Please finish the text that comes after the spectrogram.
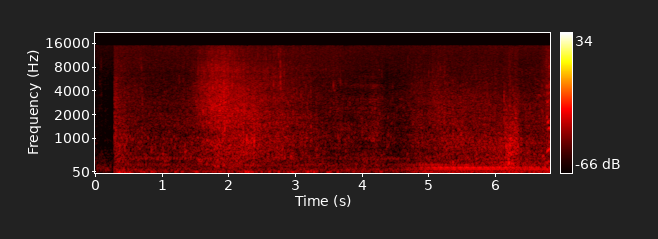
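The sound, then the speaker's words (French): Ambience aboard a schooner sailing in the open ocean in the great plastic garbage patch: a steady rush of wind and water against the hull, with a low droning hum swelling in the final seconds. No one speaks. “Je vous propose donc tout de suite d'embarquer à bord de Tara pour le voir de plus près.”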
